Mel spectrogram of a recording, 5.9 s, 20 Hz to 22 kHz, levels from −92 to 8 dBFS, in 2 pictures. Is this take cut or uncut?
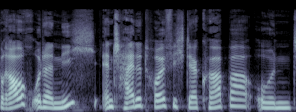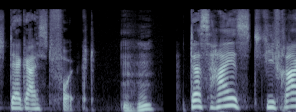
uncut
